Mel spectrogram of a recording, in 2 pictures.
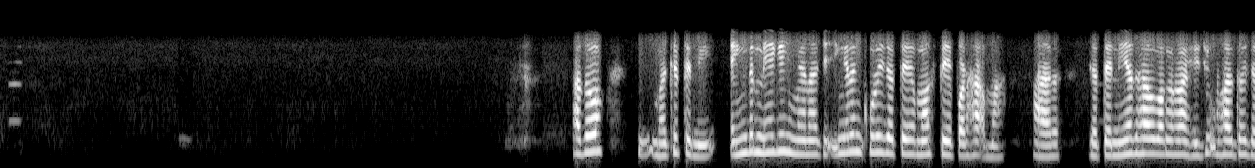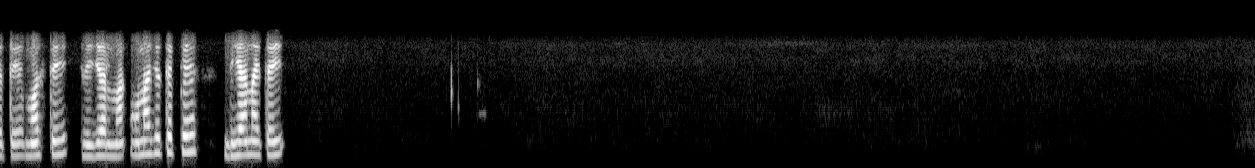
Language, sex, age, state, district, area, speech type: Santali, female, 18-30, West Bengal, Paschim Bardhaman, rural, conversation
